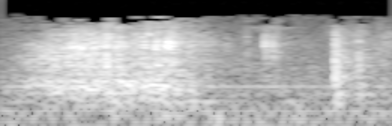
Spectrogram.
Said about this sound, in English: Here's the elevator now.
